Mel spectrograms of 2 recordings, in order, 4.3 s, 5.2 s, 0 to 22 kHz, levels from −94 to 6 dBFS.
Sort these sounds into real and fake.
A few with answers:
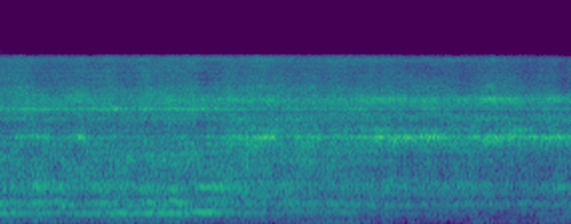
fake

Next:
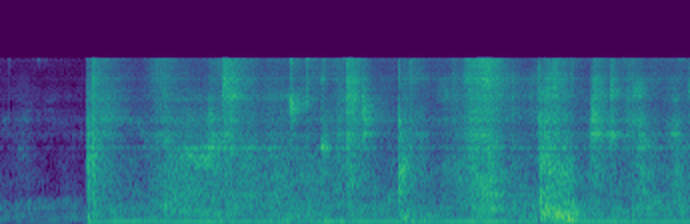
fake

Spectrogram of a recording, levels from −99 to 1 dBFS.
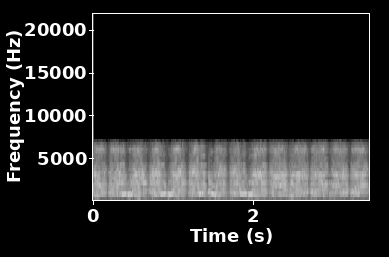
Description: real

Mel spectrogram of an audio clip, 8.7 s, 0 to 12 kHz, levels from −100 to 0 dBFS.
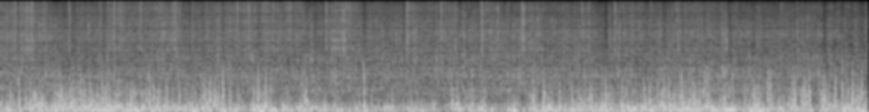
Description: real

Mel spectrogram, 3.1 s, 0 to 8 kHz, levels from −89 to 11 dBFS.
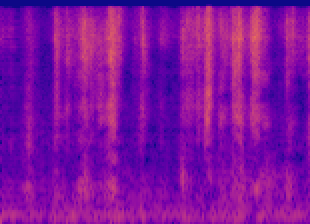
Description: fake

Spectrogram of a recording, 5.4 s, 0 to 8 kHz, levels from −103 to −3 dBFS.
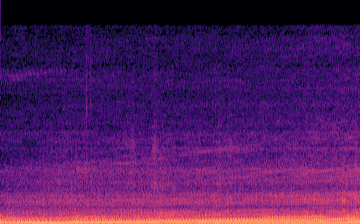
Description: real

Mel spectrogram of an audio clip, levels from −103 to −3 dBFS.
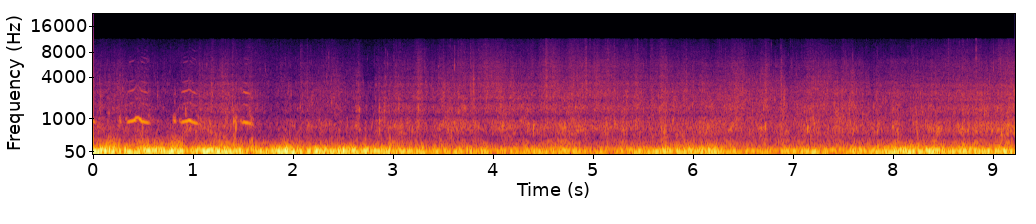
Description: real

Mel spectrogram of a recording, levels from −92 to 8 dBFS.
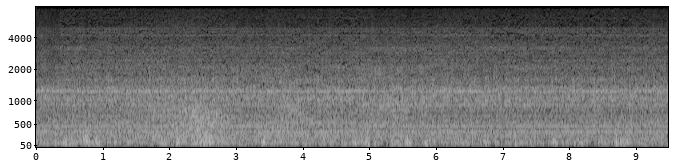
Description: fake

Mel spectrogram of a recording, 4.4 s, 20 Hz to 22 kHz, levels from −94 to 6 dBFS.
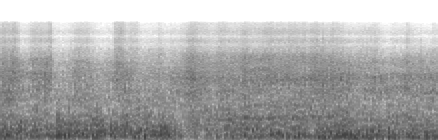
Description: fake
